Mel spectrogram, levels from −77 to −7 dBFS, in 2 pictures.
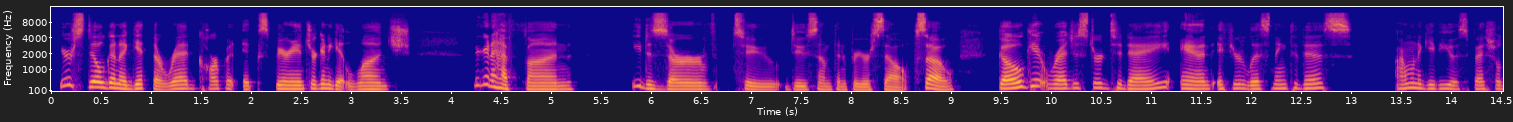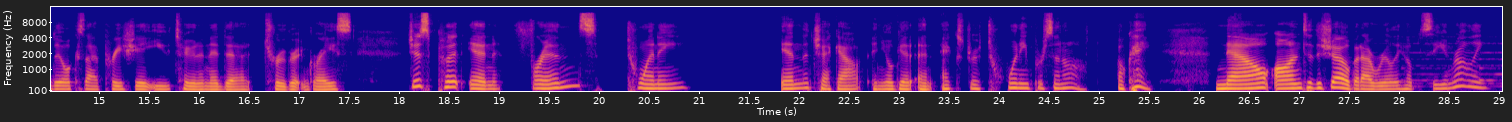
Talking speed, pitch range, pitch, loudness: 175 wpm, 140-195 Hz, 165 Hz, -25 LUFS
